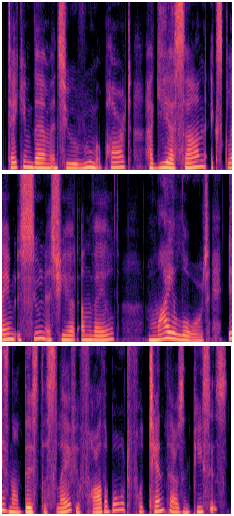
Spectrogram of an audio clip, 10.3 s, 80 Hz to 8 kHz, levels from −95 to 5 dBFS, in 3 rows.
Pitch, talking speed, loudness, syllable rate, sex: 220 Hz, 170 wpm, -18 LUFS, 4.6 syllables/s, female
